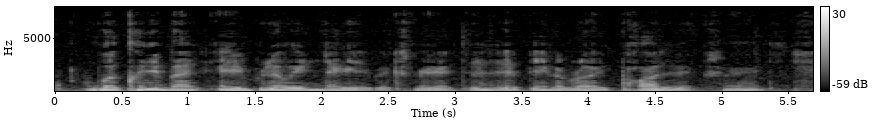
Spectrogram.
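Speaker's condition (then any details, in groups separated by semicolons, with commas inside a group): Cerebral palsy; present since birth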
